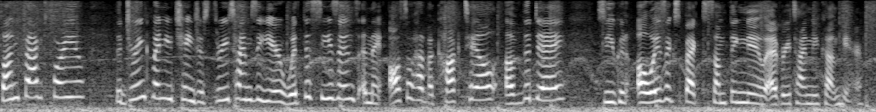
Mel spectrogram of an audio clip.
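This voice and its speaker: Set against faint music in the background, a woman's extremely high voice comes through with a dry sound and no echo. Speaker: show host. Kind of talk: promotional presenter talk. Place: bar.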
